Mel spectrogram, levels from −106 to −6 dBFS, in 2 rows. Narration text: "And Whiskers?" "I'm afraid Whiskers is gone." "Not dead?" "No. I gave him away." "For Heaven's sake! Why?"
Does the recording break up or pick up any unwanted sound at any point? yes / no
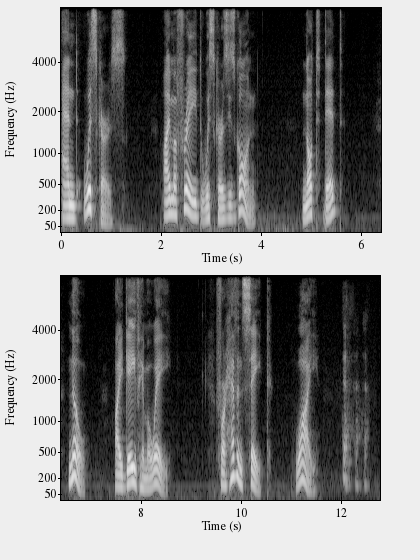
yes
